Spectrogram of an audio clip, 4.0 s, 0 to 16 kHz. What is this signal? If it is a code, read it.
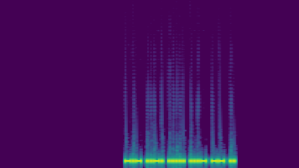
Morse code, heard as a keyed tone, about 52 wpm, 700 Hz. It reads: KF5VMI
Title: USA Call Signs - 6 Characters - 50wpm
